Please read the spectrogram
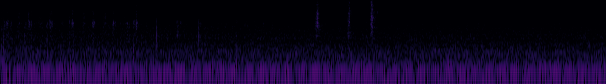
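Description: Faint crinkling and ticking of a clear plastic parts bag being handled, with two sharper clicks a little past three seconds in, over a low steady hum.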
